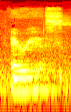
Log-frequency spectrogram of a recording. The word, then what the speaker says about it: Arias: I say Arias, as does the rest of my family.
